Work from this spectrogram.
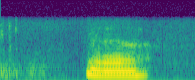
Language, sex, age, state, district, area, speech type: Santali, male, 18-30, Jharkhand, Pakur, rural, conversation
